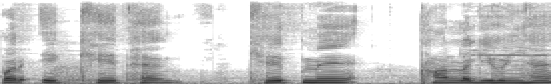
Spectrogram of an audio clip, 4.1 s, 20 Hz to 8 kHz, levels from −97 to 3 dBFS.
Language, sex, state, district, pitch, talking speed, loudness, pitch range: Hindi, male, Andhra Pradesh, Guntur, 170 Hz, 145 wpm, -23 LUFS, 130-175 Hz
